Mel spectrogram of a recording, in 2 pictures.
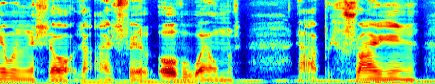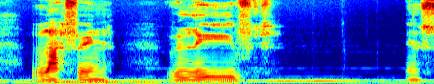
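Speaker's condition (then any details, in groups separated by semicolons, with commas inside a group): Tongue cancer surgery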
